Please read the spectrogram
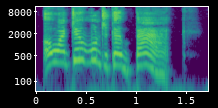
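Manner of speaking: put-on high, loud boyish interruption; boy breaking in. A narrator's reading. Boy interrupting his governess, high and eager. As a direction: cut her off eagerly. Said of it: "he broke in".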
